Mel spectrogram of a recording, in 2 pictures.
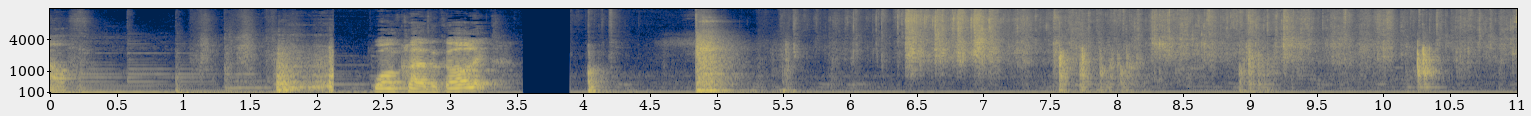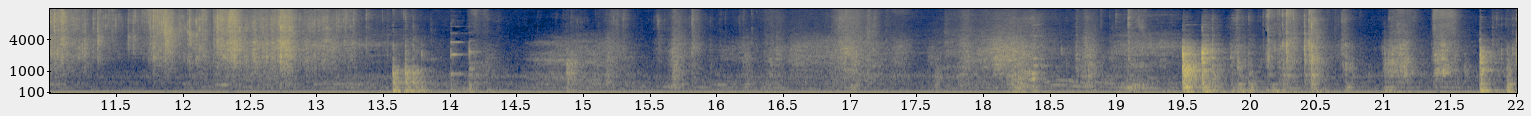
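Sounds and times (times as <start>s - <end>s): garlic skins crackling: 5.5s - 13.6s, 18.7s - 21.7s.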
